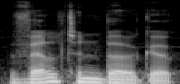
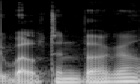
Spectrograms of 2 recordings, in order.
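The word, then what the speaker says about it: Weltenburger: this particular beer now i'm not german but i think it's pronounced veltenberger cluster could also be weltenberger i think in some cases they pronounce the w as v and then in others they don't i realize that the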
